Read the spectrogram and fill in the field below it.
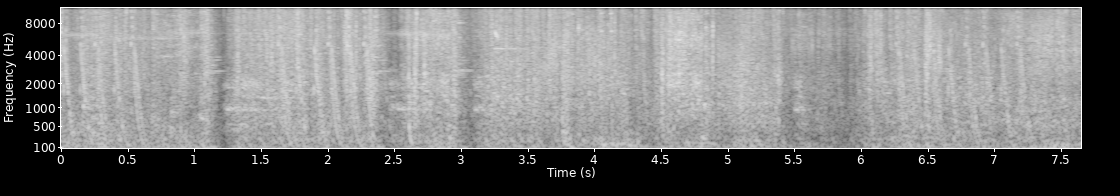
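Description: A gun fires rapidly in loud bursts.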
